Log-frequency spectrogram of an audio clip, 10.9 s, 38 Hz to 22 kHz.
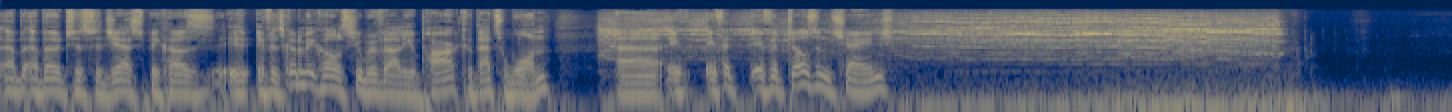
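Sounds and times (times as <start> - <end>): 
speech: 0.0 - 7.0
low room rumble: 0.0 - 10.8
mobile phone ringtone ringing in studio: 4.5 - 9.7.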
